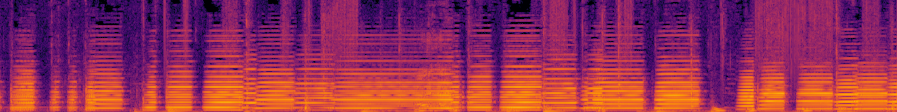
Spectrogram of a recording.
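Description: Harmonium playing a melody in steady held notes, accompanied by tabla. The tabla gives quick strokes, and its bass drum's notes swoop up and down in pitch.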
